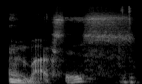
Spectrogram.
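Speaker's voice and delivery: normal talking voice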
